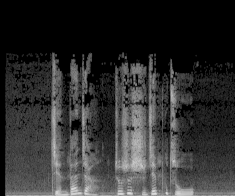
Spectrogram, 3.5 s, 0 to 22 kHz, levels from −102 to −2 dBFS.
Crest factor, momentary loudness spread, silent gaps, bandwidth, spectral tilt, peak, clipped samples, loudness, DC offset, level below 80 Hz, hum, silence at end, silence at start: 18 dB; 22 LU; none; 16 kHz; -3.5 dB/octave; -8 dBFS; under 0.1%; -24 LUFS; under 0.1%; -42 dBFS; none; 0 s; 0.1 s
